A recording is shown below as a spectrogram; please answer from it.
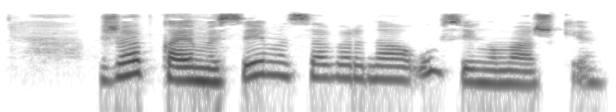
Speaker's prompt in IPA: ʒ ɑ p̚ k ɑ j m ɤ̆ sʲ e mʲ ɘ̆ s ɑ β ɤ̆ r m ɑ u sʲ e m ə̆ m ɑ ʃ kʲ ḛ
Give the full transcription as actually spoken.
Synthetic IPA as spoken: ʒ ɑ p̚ k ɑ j m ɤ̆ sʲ e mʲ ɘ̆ s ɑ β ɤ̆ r n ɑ u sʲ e ŋ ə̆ m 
